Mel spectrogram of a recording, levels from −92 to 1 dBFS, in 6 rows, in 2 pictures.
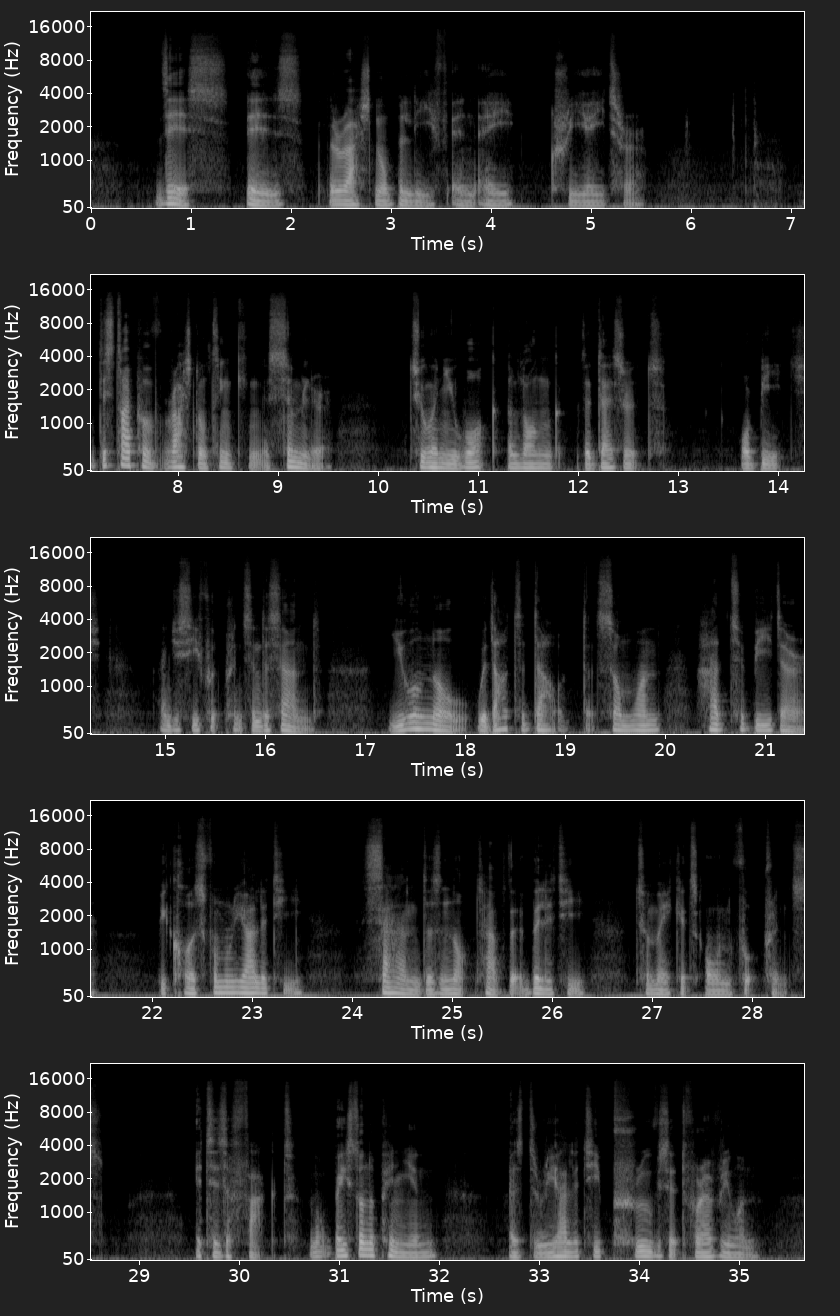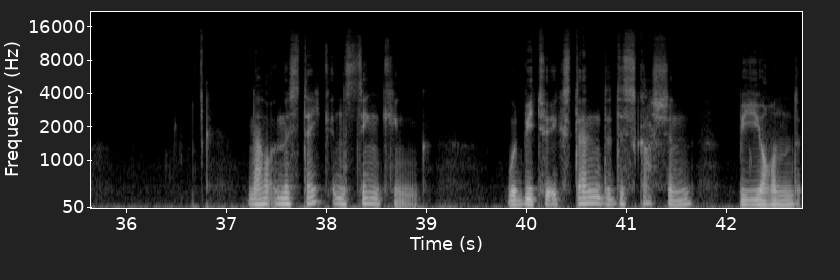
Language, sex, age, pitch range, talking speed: English, male, 50-69, 85-110 Hz, 120 wpm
